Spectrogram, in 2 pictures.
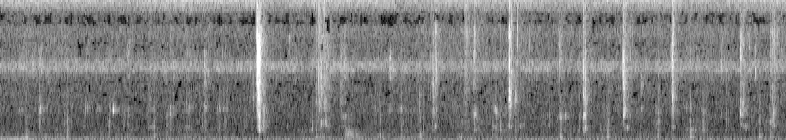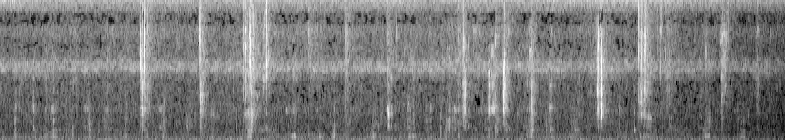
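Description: Faint chewing of soft young-coconut flesh: irregular soft mouth clicks and smacks scattered throughout, a few of them sharper, over a low steady hum.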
